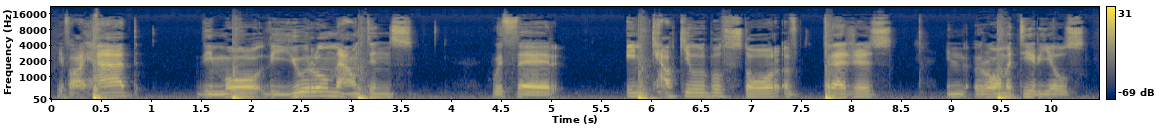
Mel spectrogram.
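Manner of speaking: loud, high-pitched mock German accent as Hitler; bad German accent. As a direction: declaim it like a ranting Hitler in a hammed-up German accent. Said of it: "That was a really bad accent".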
